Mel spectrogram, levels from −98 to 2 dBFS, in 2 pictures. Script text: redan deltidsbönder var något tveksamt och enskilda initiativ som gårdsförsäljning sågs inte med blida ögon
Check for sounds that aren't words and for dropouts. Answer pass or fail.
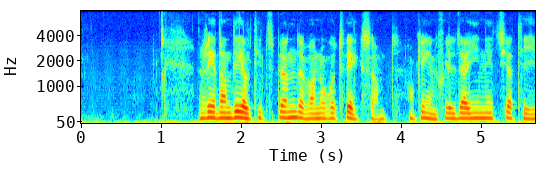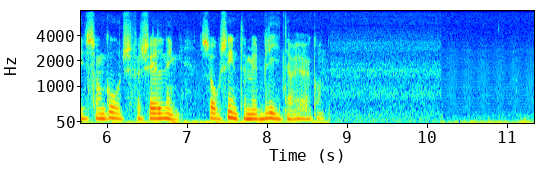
pass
